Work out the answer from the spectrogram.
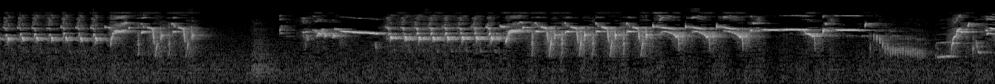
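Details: Canary song: long run of rapid repeated trills and rolling tours, some high whistled slides and buzzy rattles, with a brief pause near the start, otherwise continuous.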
